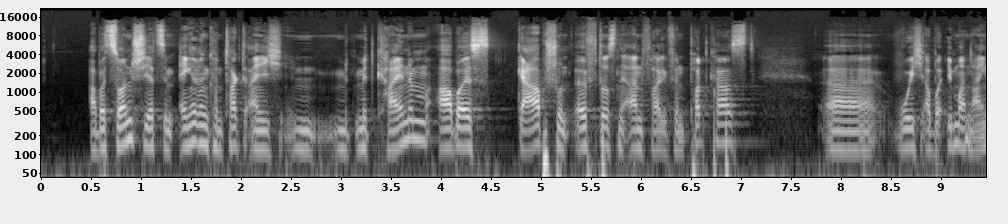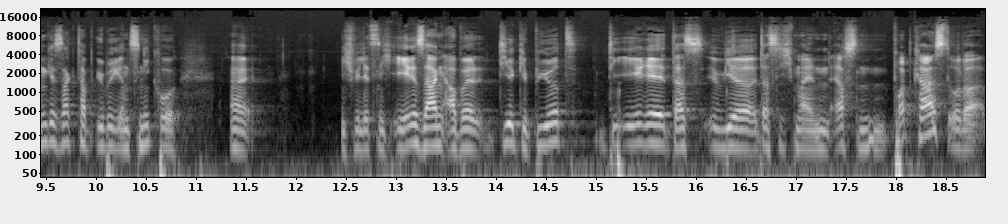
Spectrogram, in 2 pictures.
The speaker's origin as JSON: {"language": "German", "town": "Ravensburg", "region": "Baden-Württemberg", "country": "Germany", "said": "Ravensburg am Bodensee."}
